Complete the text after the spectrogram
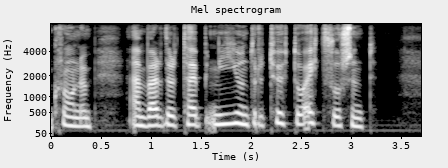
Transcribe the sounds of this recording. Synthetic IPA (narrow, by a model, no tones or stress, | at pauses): kʰɾoːnʏmʔɛ̰nvɛɾðʏɾt̪ʰaːjpniːjhʉnt̪ɾʏt̪ʰʏht̪uɔʔejht̪θusʏnt̪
